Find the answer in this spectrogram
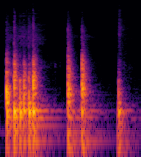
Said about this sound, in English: That was me saying, I'm knocking on wood. I am knocking on wood so that I still feel good.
